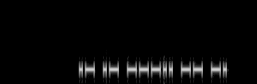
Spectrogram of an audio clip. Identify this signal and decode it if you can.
Morse code, heard as a keyed tone, about 40 wpm, 700 Hz. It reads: AA8MN
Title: USA Call Signs - 5 Characters - Repeated 3x - 40wpm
